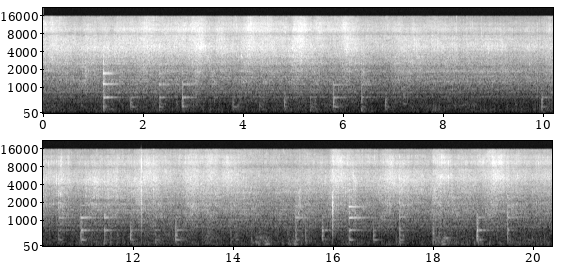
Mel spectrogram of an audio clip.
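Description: Red mushrooms sizzling as they fry in a metal wok over a wood fire, stirred with a wooden spatula. The spatula scrapes and knocks against the pan at irregular intervals, and each knock makes the wok ring briefly.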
